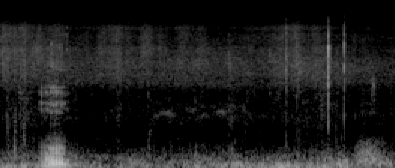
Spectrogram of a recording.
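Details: American bison at a buffalo ranch: one loud, deep, throaty grunt bursts out early, followed by quiet low rumbling and a softer second grunt near the end.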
